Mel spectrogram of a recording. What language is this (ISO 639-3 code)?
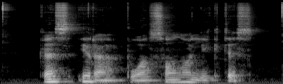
lit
